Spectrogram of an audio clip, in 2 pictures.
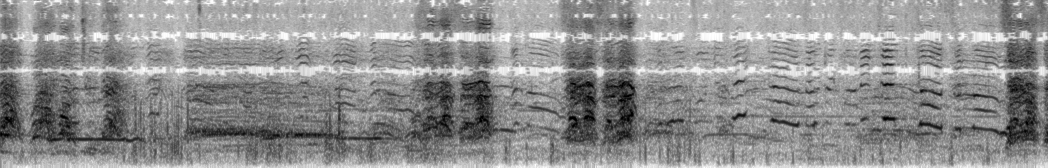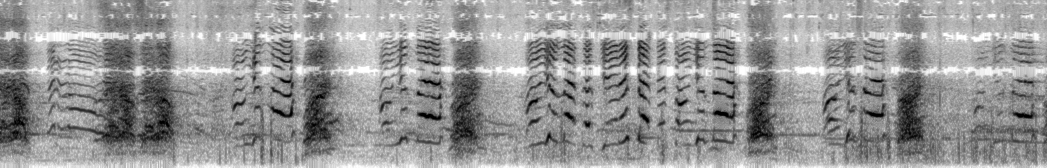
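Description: A young man shouts a marching cadence outdoors.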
